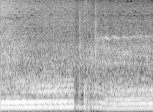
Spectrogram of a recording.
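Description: A rally car's engine briefly cuts out during a gear change.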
